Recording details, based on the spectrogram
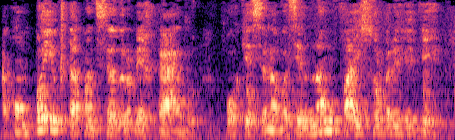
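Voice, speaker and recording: Amid noticeable background noise and audible room echo, a man speaks at a fairly high pitch with lively intonation. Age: 70s. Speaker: business consultant and professor. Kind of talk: interview.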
